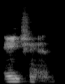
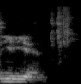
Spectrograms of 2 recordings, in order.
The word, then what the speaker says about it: Etienne: He's like, it's actually Achan. Really? No, I'm not going to say that. You are Travis Etienne. Is it like Achan? A-Y-C-H-A-N is how he says he pronounces it.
